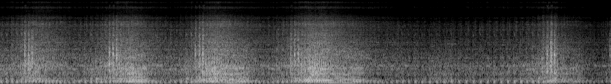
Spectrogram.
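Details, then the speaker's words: Automatic Vespa after replacing a worn CVT bearing, which had made it sound very rough and was first blamed on the gearbox: the engine is blipped about once a second and runs even, with no grinding from the drive. "Alhamdulillah tinggal modalin 30.000 udah halus kembali, selamat rasionya. Oke, PR pertama udah kelar, jadi ini udah halus lagi."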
